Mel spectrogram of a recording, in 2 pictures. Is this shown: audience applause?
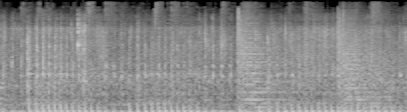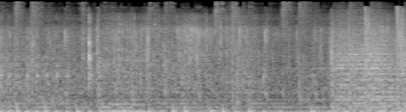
no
